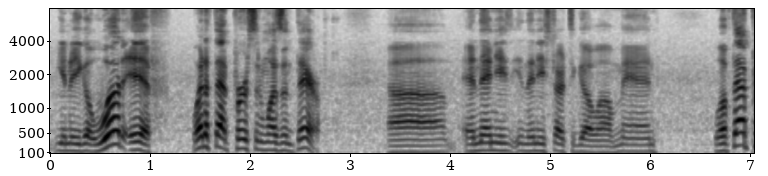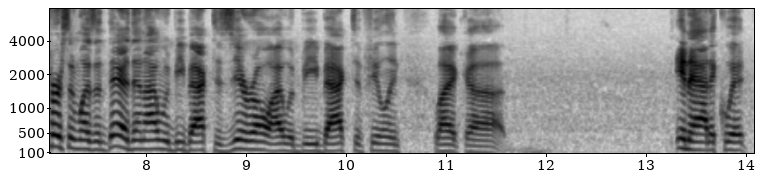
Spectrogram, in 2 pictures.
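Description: A man hosting his own painting show, chatting casually to camera in a rambling way, full of fillers and restarts, searching for words and wired on coffee. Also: mid-range voice. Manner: self-searching, hunts for words; rousing, pep-talk delivery. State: over-caffeinated.

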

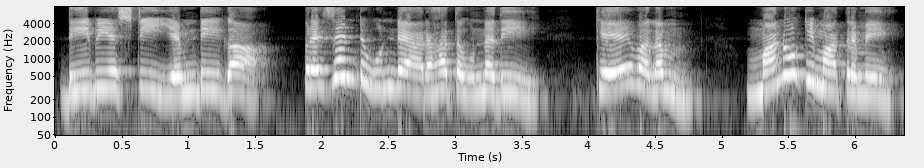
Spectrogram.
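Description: A woman voicing a middle-aged male minister who speaks in a formal, measured way. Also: high voice, lively intonation.

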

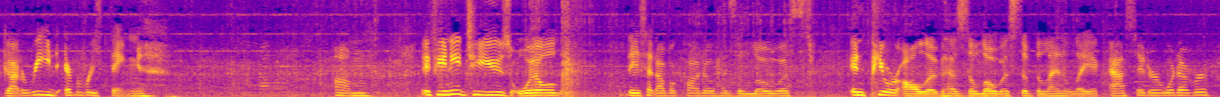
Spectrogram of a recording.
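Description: A woman's voice: medium pitch, normal speed, pauses often, background noise. A woman vlogging as she shops in a large store, chatting to her viewers in a rambling, casual way. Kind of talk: casual chat while shopping.

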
